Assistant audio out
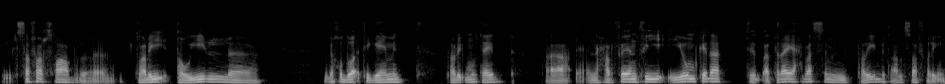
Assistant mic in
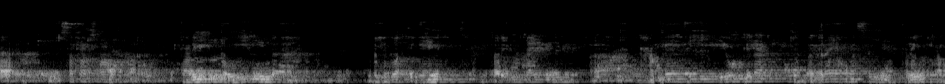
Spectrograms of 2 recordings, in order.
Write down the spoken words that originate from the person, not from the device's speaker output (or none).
none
